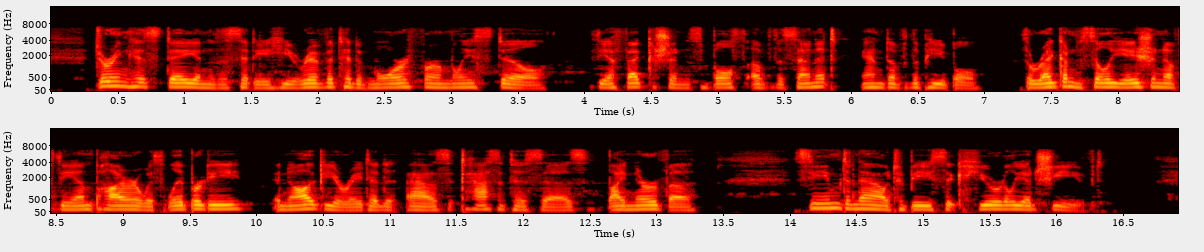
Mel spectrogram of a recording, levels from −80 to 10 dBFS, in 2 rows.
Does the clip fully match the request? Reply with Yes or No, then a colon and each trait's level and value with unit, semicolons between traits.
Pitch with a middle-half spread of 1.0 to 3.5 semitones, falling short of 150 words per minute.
Yes: average, 2.7 semitones; average, 140 wpm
